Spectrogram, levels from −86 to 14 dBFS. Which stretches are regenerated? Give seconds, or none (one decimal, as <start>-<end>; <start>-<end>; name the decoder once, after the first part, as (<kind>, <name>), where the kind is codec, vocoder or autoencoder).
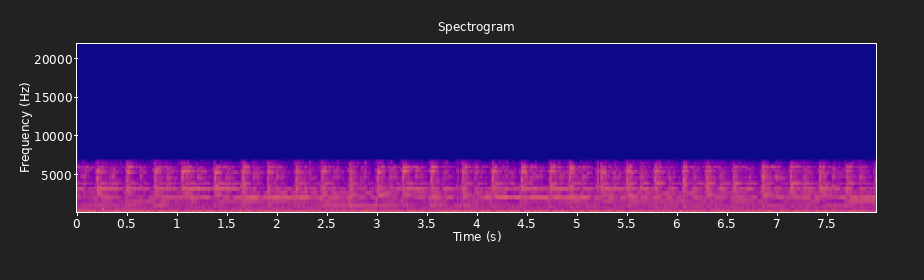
3.8-4.8 (vocoder, BigVGAN v2); 5.2-6.1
